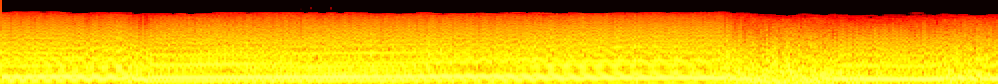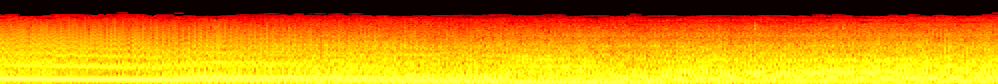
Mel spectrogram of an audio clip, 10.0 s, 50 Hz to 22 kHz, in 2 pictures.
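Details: Yamaha YZ450 single in a supermono race bike revving hard with uneven firing and brief stumbles where the note drops out and recovers. Constant misfire, worse after a couple of laps; carb settings, fuel tank, filter, breathers, ignition, coil, generator changed, cause unknown.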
